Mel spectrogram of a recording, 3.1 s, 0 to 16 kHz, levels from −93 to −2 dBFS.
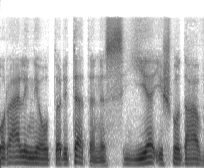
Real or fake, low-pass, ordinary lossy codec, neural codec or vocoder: fake; 10.8 kHz; MP3, 64 kbps; codec, 24 kHz, 0.5 kbps, DualCodec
